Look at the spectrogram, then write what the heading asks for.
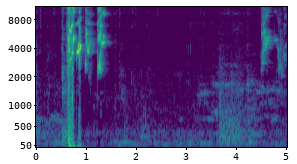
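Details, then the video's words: White lovebird of a matched pair, heard in the morning: a quick run of three shrill, scratchy chirps, then a pause and one more harsh high chirp near the end over a quiet background. "White LoveBird Chirping Sounds"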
